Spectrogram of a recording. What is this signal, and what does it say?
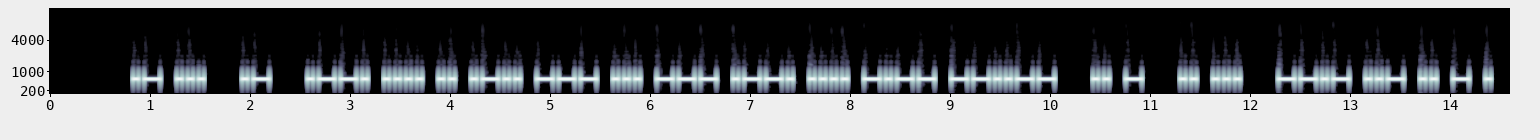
Morse code, heard as a keyed tone, about 22 wpm, 700 Hz. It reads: AS A PHILOSOPHY, IT IS QUITE
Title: Sentences from Top 1000 Words - Review Part 6 - 22wpm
